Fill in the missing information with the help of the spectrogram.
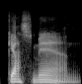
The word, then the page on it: gasman: American English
